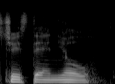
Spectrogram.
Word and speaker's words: Daniel: It's Chase Daniel. – Chase Daniel. – You said Chase Daniels.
